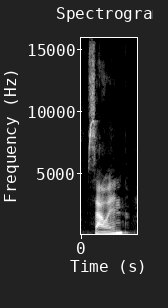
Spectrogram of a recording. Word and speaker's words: Samhain: In Celtic Irish, it's Samhain. But it's spelled S-A-M-H-A-N because Gaelic is a very unique language.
